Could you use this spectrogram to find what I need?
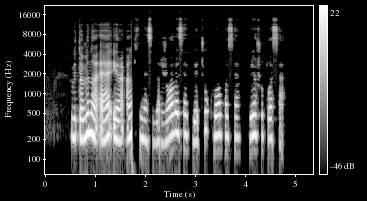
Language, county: Lithuanian, Utena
